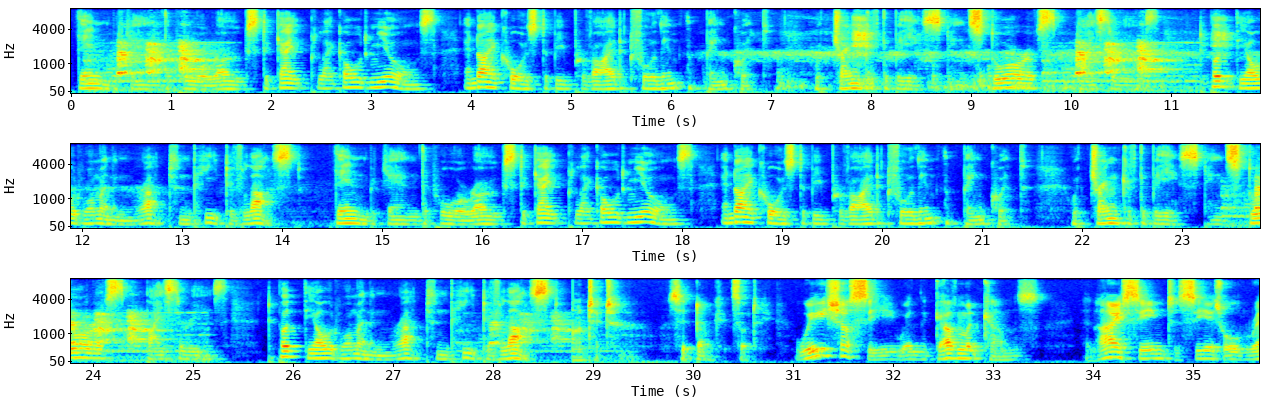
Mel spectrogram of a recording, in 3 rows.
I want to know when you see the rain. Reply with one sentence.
You can't hear the rain here.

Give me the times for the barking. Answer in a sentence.
You can hear the barking from 0.1 to 1.6 s, from 9.7 to 11.3 s, from 23.4 to 25.1 s and from 27.6 to 29.4 s.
